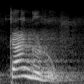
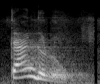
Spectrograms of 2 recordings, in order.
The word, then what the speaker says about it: kangaroo: pronounce it kangaroo no we are not supposed to stress at the middle slivers rather the stress is on the first syllabus syllable that is kang and the pronunciation is kangaroo kangaroo there are many kangaroos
